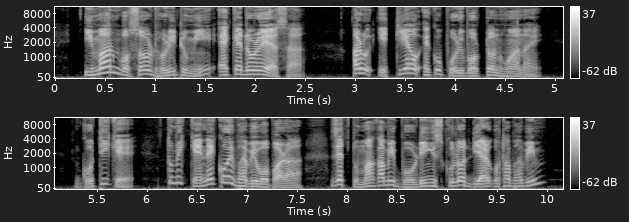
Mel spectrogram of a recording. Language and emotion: Assamese, surprised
